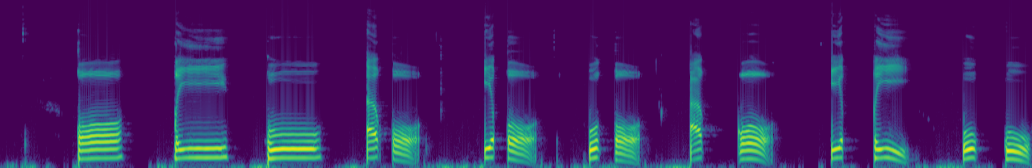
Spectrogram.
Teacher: pangkal lidah huruf qof itu menyentuh ke langit-langit yang paling dalam atau langit-langit yang lunak teksturnya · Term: huruf qaf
